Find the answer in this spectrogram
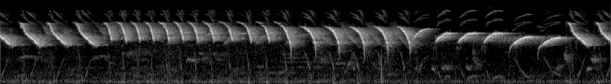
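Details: Canary delivering 'kapas tembak' style song on a training tutor recording with water sound pauses: rapid descending whistled sweeps, about four per second, slowing into longer slurred notes near the end.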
